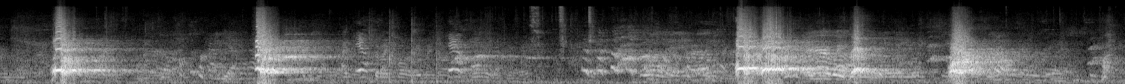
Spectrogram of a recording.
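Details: Australian Kelpie female, Hyvänenaika Herranterttu, being tested on her goat-herding ability in the United States; five loud sharp barks at uneven intervals, some in quick pairs, mixed with people talking.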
